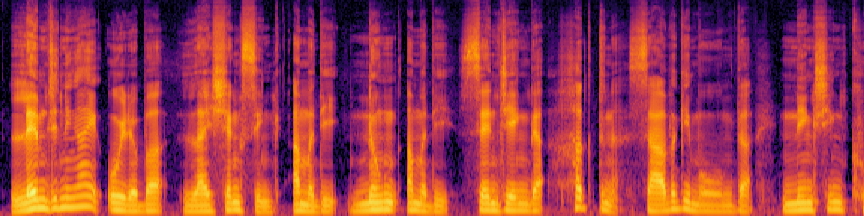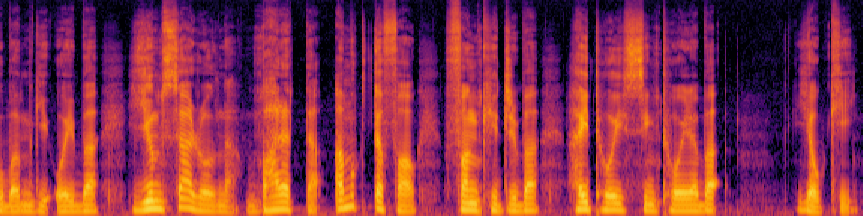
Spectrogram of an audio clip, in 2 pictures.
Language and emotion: Manipuri, neutral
